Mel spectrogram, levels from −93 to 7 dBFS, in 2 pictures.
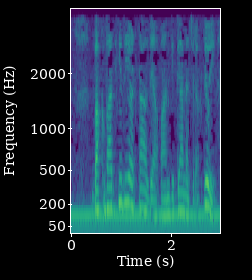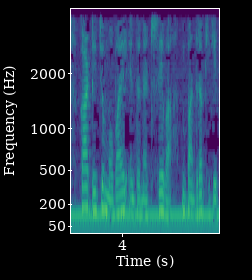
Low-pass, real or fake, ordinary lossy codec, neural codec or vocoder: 3.6 kHz; real; none; none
